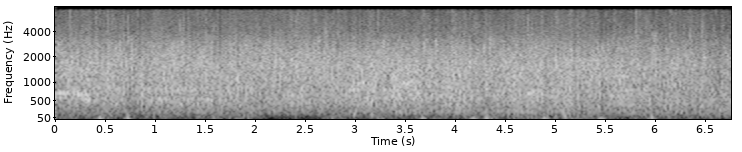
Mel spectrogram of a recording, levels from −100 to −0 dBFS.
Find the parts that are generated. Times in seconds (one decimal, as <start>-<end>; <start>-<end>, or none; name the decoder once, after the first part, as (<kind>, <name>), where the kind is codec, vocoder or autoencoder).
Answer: 0.0-0.6 (autoencoder, DAC-VAE); 1.6-2.9; 4.3-5.4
